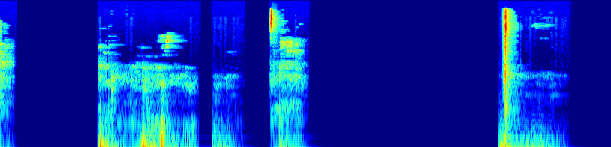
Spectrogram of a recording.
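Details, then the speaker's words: Soft, low rumbling bursts separated by quiet gaps in a quiet room: a cat snoring. "It's the cat snoring. That's what that noise was I heard earlier. I just realised the cat's in here."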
